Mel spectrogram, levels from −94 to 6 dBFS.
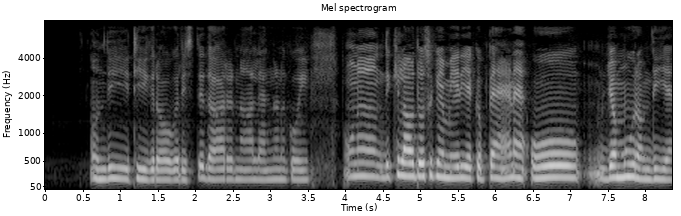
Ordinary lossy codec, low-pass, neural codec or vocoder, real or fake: MP3, 48 kbps; 7.2 kHz; none; real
